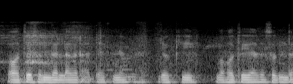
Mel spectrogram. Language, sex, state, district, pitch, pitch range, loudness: Hindi, male, Haryana, Jhajjar, 105 Hz, 105-110 Hz, -19 LUFS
